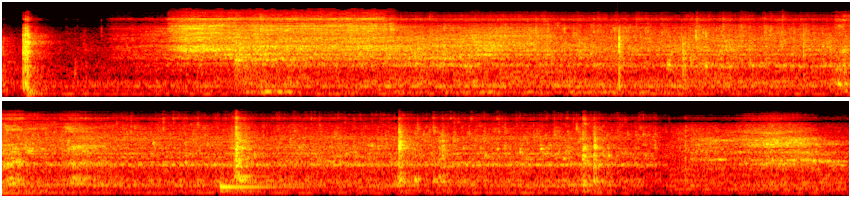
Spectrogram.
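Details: Steady rush and hiss of water refilling a toilet cistern, turned on after a new fitting was tightened, with a few light clunks and no dripping or irregular trickle; filling normally.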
